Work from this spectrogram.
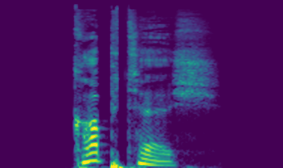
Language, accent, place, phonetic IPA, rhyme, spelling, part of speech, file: German, Germany, Berlin, [ˈkɔptɪʃ], -ɔptɪʃ, koptisch, adjective, De-koptisch.ogg
- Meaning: Coptic (related to the Coptic language or to the Copts)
